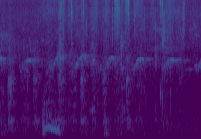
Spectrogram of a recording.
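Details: Dogs Sára and Ceasar in a fight, one giving a brief low voiced growl early on amid rough scuffling noise, while thin rising birdsong whistles repeat steadily behind them.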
